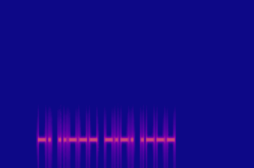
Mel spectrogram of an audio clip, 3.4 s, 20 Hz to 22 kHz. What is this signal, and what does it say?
Morse code, heard as a keyed tone, about 34 wpm, 700 Hz. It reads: N2CJ
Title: Easy Call Signs Repeated 3x - 35wpm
